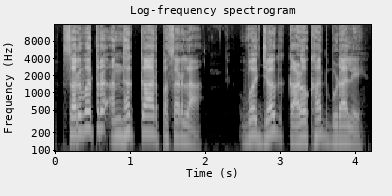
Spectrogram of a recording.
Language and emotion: Marathi, neutral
